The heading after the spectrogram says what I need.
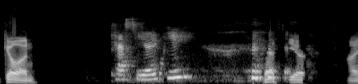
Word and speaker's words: Cacioppe: your surname right uh caciope right it is i'm i'm actually from australia so i kind of pronounce it with the australian accent but it's very close so no problem how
